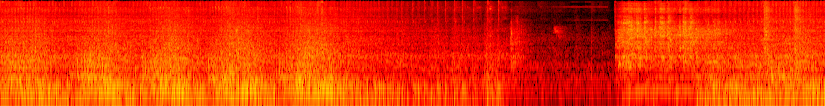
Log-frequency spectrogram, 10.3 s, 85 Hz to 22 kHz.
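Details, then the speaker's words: Yamaha Mio M3 125 scooter with a new spark plug, plug cap and coil: it runs rough, sags and nearly dies before picking up. Unstable idle with stalling; fuel pump pressure is being watched. "Oke ini kan motor udah hidup Ya cuma enggak bisa langsam nah ini enggak bisa langsam inik Dek de dek Yes mati ya"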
